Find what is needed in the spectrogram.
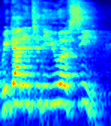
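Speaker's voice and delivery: shouting the news, high and loud; excited shout. Retold or imitated. A fighter yelling to his father that he made it. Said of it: "He's like".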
